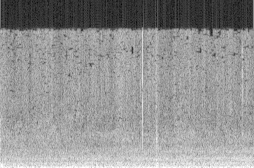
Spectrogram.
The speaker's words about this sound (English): Like, I'm literally driving down the highway right now. Driving down the highway, talking to you all to make sure that you all get this episode.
